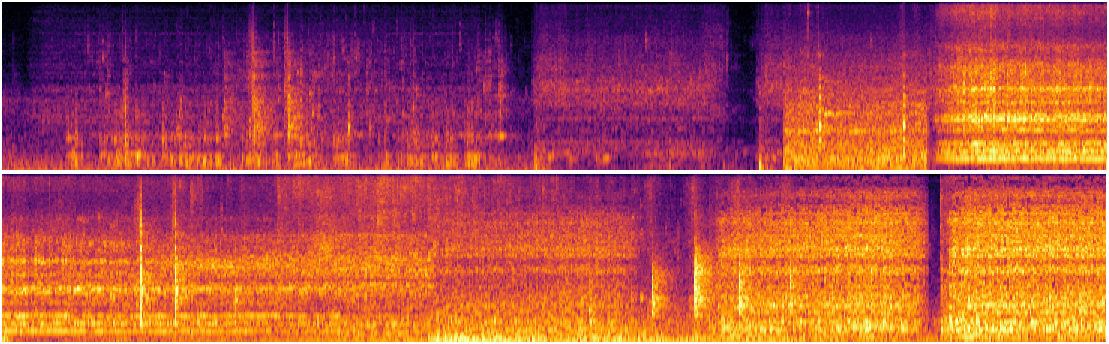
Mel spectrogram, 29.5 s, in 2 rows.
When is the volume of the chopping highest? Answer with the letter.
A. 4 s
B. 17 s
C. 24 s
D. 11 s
C.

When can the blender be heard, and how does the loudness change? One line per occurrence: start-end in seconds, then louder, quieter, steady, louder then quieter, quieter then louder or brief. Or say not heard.
12.4-29.4 quieter then louder.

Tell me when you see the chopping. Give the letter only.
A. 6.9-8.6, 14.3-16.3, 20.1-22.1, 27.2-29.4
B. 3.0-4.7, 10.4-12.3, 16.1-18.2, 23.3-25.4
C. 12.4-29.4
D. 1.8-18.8
B.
